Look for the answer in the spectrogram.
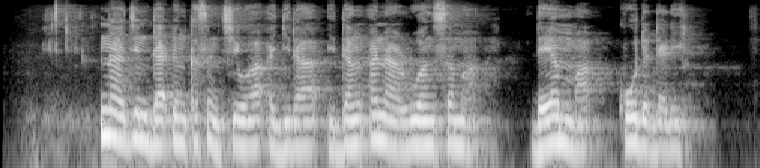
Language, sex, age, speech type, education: Hausa, male, 60+, read, tertiary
